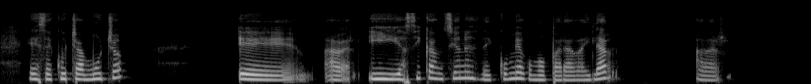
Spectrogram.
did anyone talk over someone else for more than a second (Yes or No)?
No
